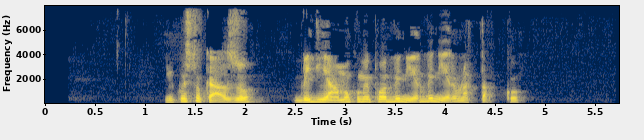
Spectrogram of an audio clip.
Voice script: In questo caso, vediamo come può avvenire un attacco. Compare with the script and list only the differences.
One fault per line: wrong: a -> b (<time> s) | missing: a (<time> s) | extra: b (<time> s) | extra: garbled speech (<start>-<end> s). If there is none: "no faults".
extra: avvenire (3.7 s)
